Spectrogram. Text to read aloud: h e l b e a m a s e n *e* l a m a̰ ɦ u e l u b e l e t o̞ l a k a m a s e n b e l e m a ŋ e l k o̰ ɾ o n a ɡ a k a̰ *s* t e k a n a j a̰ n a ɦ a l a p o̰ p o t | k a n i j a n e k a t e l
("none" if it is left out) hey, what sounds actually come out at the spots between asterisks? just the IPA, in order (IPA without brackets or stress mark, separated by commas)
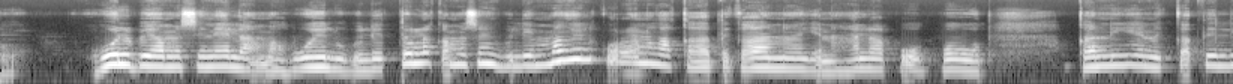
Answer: e, none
